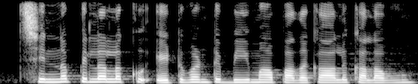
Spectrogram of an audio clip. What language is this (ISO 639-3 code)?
tel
